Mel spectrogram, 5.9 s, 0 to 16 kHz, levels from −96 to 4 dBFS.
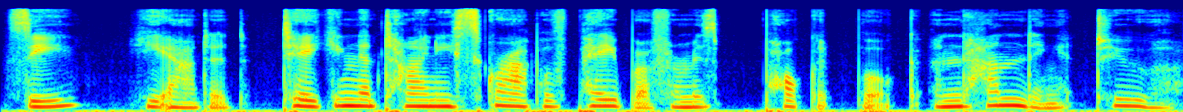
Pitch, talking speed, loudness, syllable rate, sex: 190 Hz, 185 wpm, -17 LUFS, 4.6 syllables/s, female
